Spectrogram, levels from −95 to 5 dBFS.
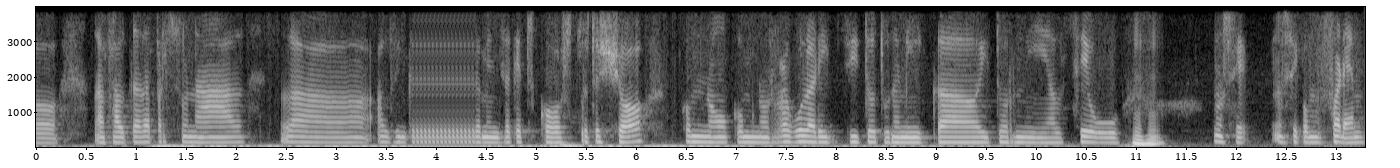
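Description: From 3.8 to 4.4 s a system hang loop occurs: the host or driver stalled while the audio hardware kept replaying one 40 ms stretch of its ring buffer, about 15 times in a row. The exact repetition at 25 Hz comes across as a steady buzz in place of new sound.

At 5.48 s there is a skip ahead. Roughly 0.4 s of audio was discarded, most plausibly by an overfull jitter buffer, while later audio was already queued. Playback jumps straight across the hole with no gap, so the sound on either side is spliced almost directly together.

From 5.62 to 7.09 s the jitter buffer speeds up to drain the excess delay. It repeatedly cuts out short pieces one or a few pitch periods long, around 0.15 s in total, so the audio runs at about 110% speed. The pitch stays the same, but the passage sounds hurried. The band-limited character, with nothing above 4 kHz, fits a G.711 mu-law call path.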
